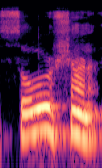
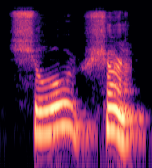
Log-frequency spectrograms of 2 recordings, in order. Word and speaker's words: शोषण: ये लगा दिया फिर ये लगाया शो नहीं ऐसे बोला आपने शोषण ऐसे नहीं शोषण बोलिए शोषण आवाज कट गई फिर से बोलिए शोषण बिल्कुल गलत है दोनों गलत कर दिए इस बार शोषण शोषण बिल्कुल गलत है सरासर गलत है अभ्यास कीजिए पुष्पा माता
